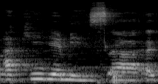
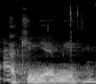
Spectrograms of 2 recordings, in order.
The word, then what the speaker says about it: Akinyemi: Akinyemi. Akinyemi? Yes. So we are good. We're trying. But you said something. No, you said Akinyemi. Akinyemi, yes. Nyemi. Yes. So it's Nyemi, not Yemi.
